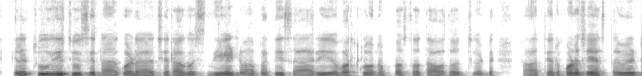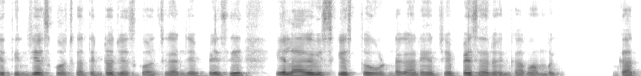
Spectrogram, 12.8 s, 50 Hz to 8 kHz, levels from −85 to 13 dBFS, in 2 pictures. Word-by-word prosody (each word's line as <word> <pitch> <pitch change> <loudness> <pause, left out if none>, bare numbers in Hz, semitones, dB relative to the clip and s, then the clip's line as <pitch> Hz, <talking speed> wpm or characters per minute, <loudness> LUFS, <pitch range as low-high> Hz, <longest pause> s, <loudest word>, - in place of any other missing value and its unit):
ఇలా 170 +2 +4
చూసి, 155 +2 +10
చూసి 145 0 +3
నాకు 125 -1 -5
కూడా 125 -2 -1 0.2
చిరాకొచ్చేసింది. 125 -2 -4
"ఏంటి 185 +2 -1
మా 185 - -3
ప్రతిసారి 140 0 -3 0.2
వర్కులో 120 +4 -3
ఉన్నప్పుడు 130 -1 -6
వస్తావు 130 +1 -7
తర్వాత 125 +1 -4
వచ్చు, 120 +1 -18
అంటే - - -10 0.3
ఆ! - - -5
తినకుండా 130 +4 +2
చేస్తావేంటి? 145 -1 +2
తిని 125 0 -6
చేసుకోవచ్చుగా 135 -1 -3
తింటూ 130 +2 -1
చేసుకోవచ్చుగా" 125 0 -6
అని 120 - -13
చెప్పేసి 140 +9 -1 0.5
ఇలా 150 0 +3 0.2
విసిగిస్తూ 145 +1 -1 0.2
ఉండగా 120 -1 -5
నేను 115 -1 -3
చెప్పేసాను. 120 -1 +1
ఇంకా 110 +1 -8
మా - - -2
అమ్మకి 115 0 -10 0.5
ఇంకా 125 +1 -2
130 Hz, 155 wpm, -29 LUFS, 120-145 Hz, 0.5 s, చూసి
